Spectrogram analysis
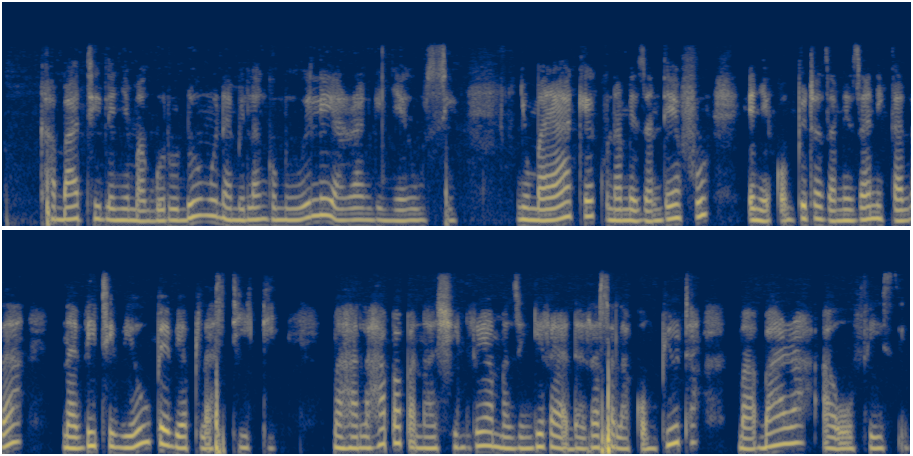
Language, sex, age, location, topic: Swahili, female, 18-24, Kisii, education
